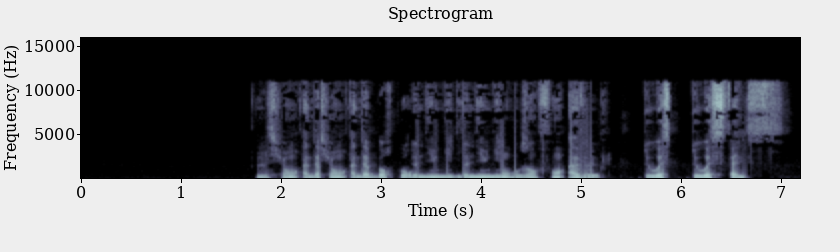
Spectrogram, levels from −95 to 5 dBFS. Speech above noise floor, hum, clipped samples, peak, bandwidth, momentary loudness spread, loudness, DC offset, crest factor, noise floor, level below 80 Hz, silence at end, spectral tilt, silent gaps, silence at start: 62 dB; none; under 0.1%; -6 dBFS; 11.5 kHz; 12 LU; -26 LUFS; under 0.1%; 20 dB; -88 dBFS; -48 dBFS; 0.2 s; -5 dB/octave; none; 1.75 s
